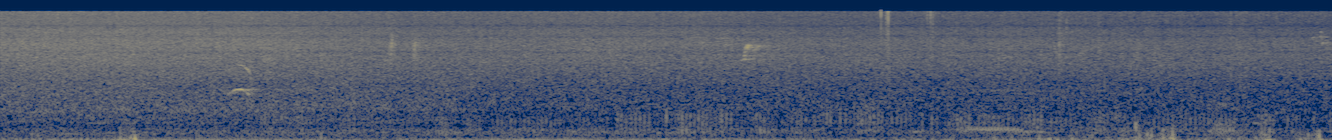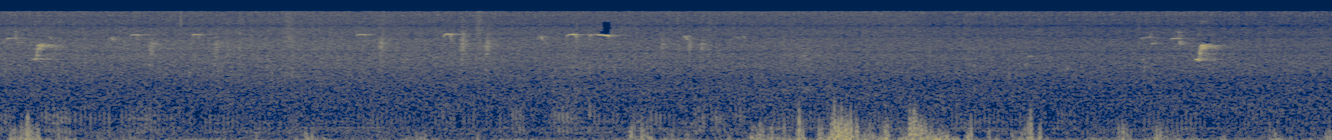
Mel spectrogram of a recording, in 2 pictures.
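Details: Ginger mother cat purring while feeding her kittens on a person's knees in autumn: a steady low rumbling drone throughout, with occasional louder bumps of movement and faint high chirps in the background.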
